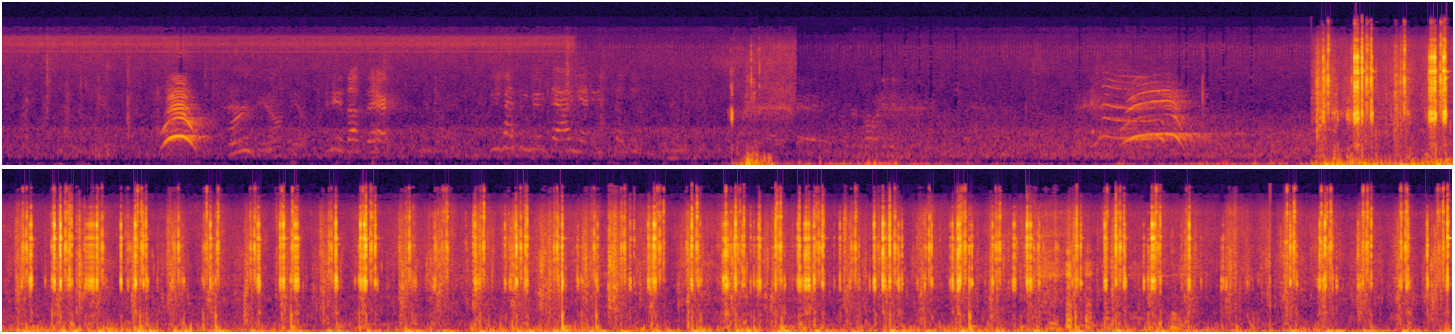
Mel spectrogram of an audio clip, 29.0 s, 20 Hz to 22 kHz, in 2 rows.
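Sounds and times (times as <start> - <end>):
wind rumble: 7.3 - 29.0
running footsteps on gravel: 13.1 - 29.0.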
